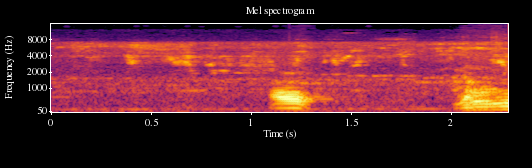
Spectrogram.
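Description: A man's brief vocal sound about a second in, over faint high chirping in the background.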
